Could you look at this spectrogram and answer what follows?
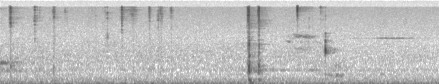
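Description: Light, sparse typing on a computer keyboard as the flutter doctor command is entered into a command prompt, with a few soft scattered key clicks over a steady room hum.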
